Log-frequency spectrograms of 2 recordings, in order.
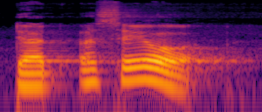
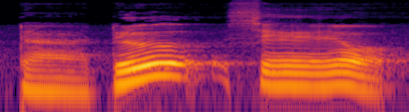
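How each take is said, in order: First: Dad eseo said slowly and split apart; slow separate syllables. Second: Dade seo said joined, the d carried over; linked pronunciation. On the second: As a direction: run it together as dade seo. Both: Shown as a demonstration. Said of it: "maka dibacanya".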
